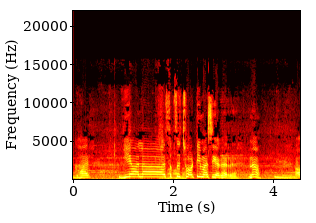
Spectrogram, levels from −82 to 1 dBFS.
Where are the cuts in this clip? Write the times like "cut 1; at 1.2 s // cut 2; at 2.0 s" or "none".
none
